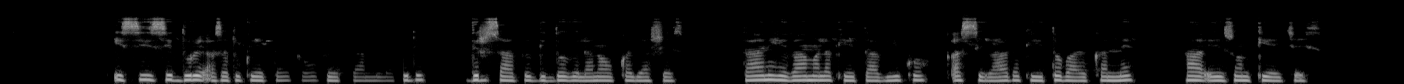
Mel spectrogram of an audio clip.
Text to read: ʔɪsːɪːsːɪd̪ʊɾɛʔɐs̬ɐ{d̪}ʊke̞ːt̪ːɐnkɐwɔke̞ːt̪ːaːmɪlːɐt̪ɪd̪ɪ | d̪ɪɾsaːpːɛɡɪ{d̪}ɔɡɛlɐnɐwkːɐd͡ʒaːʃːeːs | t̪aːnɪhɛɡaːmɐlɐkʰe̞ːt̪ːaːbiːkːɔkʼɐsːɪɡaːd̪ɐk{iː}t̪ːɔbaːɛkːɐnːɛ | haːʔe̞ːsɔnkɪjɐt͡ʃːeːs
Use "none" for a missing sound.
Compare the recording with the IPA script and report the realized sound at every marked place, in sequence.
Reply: t̪, d̪ː, iː

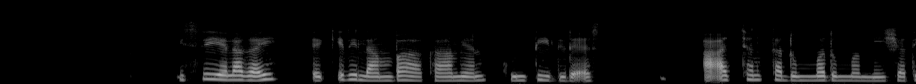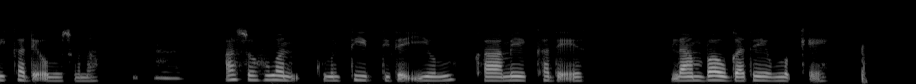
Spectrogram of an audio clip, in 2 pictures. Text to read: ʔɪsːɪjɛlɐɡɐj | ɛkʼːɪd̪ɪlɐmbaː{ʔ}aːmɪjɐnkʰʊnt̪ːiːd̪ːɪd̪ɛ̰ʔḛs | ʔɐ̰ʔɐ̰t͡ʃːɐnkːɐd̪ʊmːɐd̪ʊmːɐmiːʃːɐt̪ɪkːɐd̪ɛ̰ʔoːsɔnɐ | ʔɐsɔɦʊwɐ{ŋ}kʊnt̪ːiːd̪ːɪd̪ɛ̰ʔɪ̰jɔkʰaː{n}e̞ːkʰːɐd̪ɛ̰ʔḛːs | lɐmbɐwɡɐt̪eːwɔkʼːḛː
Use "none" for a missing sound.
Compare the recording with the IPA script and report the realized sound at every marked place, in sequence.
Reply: k, n, m

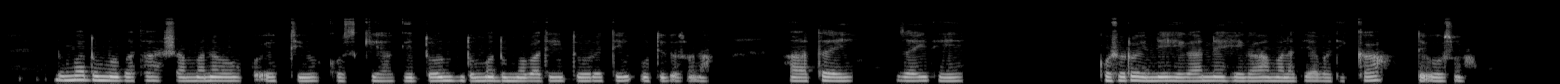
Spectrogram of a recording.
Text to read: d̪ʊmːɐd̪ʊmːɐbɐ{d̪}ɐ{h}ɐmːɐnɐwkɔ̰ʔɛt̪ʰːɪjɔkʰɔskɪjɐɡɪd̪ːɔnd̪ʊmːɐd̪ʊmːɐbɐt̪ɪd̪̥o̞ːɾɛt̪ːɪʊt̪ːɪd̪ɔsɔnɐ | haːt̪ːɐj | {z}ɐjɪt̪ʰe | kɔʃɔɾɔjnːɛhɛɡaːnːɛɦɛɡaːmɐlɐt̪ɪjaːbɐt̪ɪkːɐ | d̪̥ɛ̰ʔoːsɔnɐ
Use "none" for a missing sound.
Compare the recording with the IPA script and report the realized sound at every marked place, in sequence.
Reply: t̪, ʃ, z

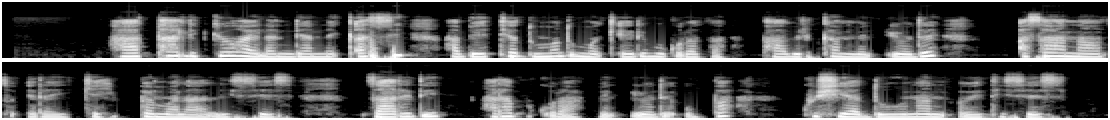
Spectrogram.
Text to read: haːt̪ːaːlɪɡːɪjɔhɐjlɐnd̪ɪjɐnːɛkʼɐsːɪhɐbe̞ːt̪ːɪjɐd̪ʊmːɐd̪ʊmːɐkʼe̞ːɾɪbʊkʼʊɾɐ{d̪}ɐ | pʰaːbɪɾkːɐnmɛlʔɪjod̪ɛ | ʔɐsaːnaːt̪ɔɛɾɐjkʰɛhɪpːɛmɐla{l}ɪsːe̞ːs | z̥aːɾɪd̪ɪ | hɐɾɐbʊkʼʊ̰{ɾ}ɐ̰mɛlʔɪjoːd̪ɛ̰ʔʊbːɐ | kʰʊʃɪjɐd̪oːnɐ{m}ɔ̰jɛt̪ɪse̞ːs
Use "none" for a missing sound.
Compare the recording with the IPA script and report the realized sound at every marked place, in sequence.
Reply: t̪, l, ɾ, n

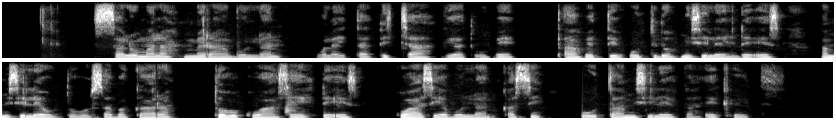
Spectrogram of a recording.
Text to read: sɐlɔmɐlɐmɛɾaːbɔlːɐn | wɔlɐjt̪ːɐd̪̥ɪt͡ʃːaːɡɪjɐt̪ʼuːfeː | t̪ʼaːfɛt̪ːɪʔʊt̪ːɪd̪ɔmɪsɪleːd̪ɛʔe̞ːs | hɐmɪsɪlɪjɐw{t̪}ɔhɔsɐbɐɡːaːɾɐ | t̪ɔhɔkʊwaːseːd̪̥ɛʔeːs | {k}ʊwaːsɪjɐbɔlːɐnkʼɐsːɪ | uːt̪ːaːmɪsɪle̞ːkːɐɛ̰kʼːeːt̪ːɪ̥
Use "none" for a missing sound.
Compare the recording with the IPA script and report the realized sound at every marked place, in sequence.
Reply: t̪, k

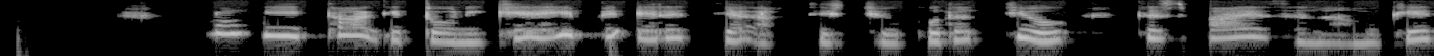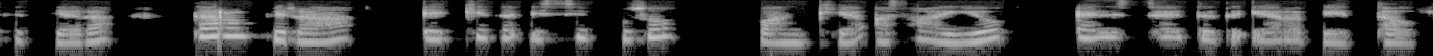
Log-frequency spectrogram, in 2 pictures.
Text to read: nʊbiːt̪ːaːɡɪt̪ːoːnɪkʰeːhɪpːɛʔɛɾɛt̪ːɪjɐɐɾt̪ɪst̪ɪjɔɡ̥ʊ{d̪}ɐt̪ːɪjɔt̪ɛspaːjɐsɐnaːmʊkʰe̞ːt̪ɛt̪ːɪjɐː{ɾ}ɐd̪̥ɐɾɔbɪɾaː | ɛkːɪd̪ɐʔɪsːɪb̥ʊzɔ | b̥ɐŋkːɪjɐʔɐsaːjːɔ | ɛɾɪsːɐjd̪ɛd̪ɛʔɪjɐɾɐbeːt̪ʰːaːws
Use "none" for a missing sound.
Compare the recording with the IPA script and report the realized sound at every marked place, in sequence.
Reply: d̪, ɾ

